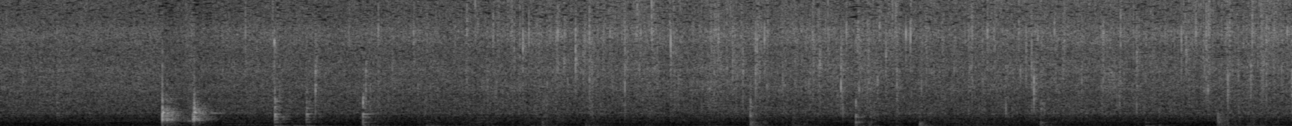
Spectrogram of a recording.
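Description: Chopped onions, garlic and ginger sizzling steadily in hot oil in a kadhai, browning over a high gas flame. A spoon knocks and scrapes against the pan as it is stirred, with several sharp clinks in the first few seconds.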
